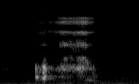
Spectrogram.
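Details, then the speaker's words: Inspiratory stridor (inspiratory dyspnea) as a complication after laryngospasm during anesthesia, from recurrent laryngospasm or subglottic edema: a single harsh, high-pitched whistling breath drawn in under a second. "Alors, il y a deux types de complications. Écoutez bien. Ça, c'est la disnée inspiratoire."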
